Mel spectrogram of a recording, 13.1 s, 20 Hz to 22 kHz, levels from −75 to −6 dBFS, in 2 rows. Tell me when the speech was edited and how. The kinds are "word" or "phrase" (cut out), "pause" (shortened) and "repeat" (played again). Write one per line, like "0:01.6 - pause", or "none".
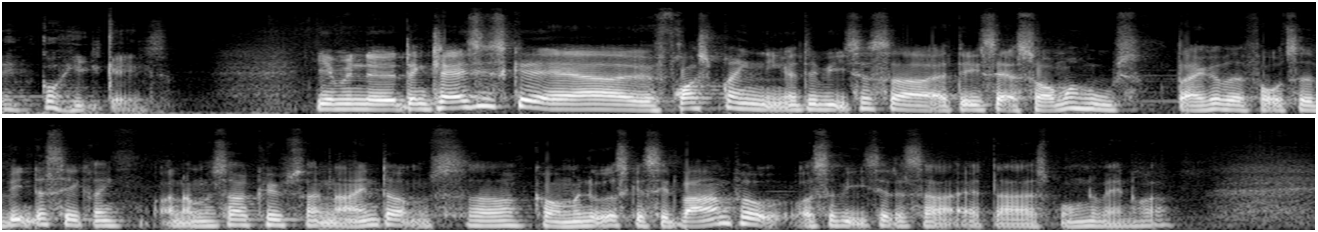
none

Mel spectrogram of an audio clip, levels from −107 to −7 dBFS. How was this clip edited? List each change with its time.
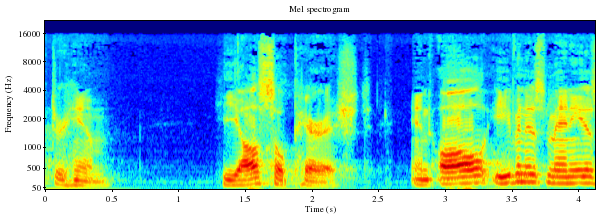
none

